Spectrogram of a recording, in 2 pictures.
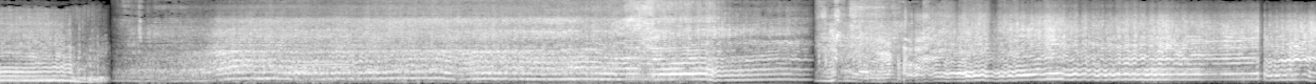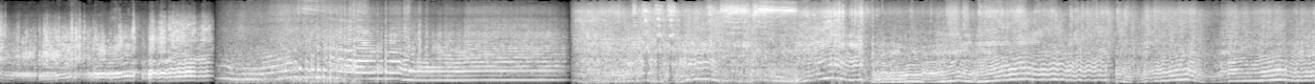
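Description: Several rally cars passing at full attack in quick succession, their turbocharged rally engines revving hard with pitch climbing and dropping sharply through fast gear changes and throttle lifts. The sound cuts abruptly from one car to the next several times.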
